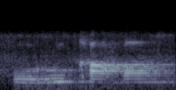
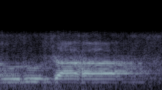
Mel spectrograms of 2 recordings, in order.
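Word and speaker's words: पुरुष: In Sanskrit, Sha can be pronounced as Ka. If you go to Himalaya, they say Sahasrasir Sha Purukha, they will say. Actually it is Sahasrasir Sha Purusha Sahasraksha Sahasrapad.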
